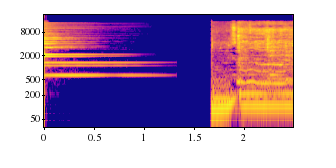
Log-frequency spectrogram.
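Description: A notification-bell sound effect: a sudden bright bell ding that rings on and fades, cutting off after about a second. Music starts near the end.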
